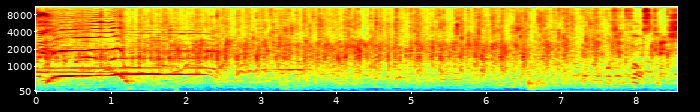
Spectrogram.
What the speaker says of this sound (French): Applaudissez encore, et s'il vous plaît. Bravo!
